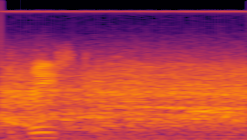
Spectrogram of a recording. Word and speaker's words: Presley: Uh thank you by the way for this phonetic pronunciation is priestly.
